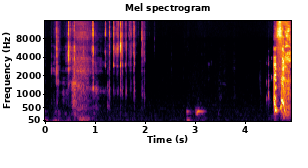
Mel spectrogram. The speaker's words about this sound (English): So go right up to the microphone and crunch. Go.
